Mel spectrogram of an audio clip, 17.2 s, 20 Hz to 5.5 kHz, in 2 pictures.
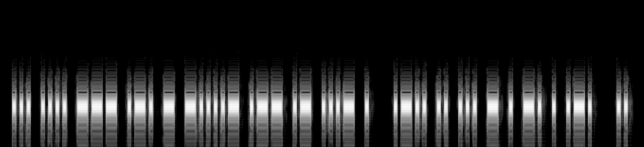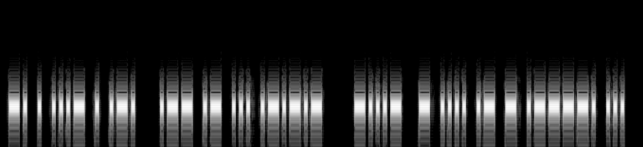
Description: Morse code, heard as a keyed tone, about 25 wpm, 600 Hz. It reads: SHORT-WAVE LISTENER I NEVER WAS. <BT> THAT'S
